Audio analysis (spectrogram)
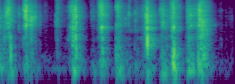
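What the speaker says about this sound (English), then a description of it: "So then I'm going to just shuffle all of this." A deck of Star Wars Destiny cards is shuffled during a solo tabletop game, giving a run of about ten quick, crisp riffling bursts in an irregular rhythm, close and fairly quiet, with no talking.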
